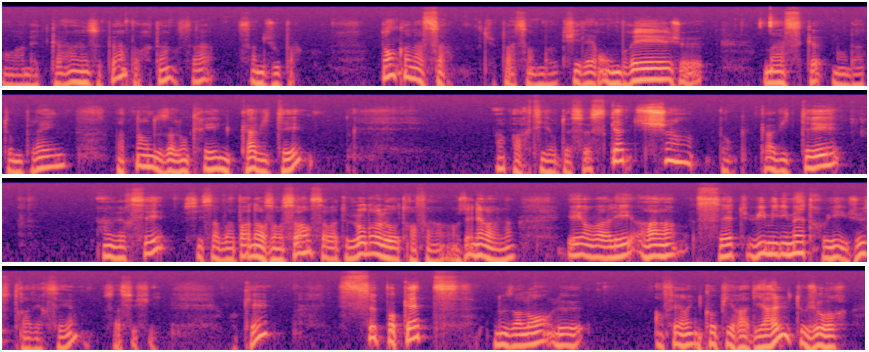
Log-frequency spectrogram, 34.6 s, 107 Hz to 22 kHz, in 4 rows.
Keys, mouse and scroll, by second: 0.8 KP_1, 1.0 KP_5, 1.2 Return, 3.1 click, 5.3 Return, 6.8 click, 7.6-8.6 typing, 8.6-9.6 drag, 10.0 click, 11.0 click, 14.4 click, 15.7 click, 18.2 click, 25.6-26.7 drag, 28.1 click, 29.6 click, 30.9 click.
